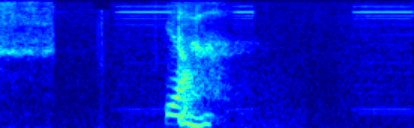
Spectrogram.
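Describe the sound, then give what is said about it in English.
A car's electronic beeping drifts in from outside through an open window, steady tones sounding in a few bursts in the background, with a short stretch of someone talking in the middle. “I have my window open and someone's car in the background is out inside is beeping.”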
